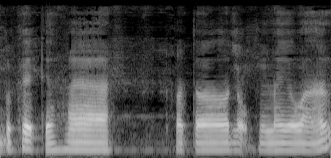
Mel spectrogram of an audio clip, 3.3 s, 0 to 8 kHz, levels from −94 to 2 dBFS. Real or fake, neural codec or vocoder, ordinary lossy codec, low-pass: fake; codec, 44.1 kHz, 3.4 kbps, Pupu-Codec; AAC, 32 kbps; 7.2 kHz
